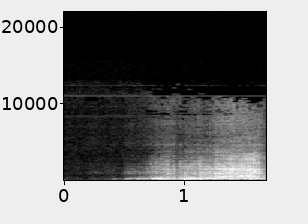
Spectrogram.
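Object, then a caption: Wax-coated scratch-art paper page scraped with a wooden stylus. A pointed wooden stylus held in the fingers scratches away the black wax coating of a flat scratch-art paper page, which covers a colored print and lies on a table. The scratch rises from near silence over about the first 0.7 seconds into a steady, rasping scrape with a humming tone around 250 Hz. It holds for about a second before stopping abruptly.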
